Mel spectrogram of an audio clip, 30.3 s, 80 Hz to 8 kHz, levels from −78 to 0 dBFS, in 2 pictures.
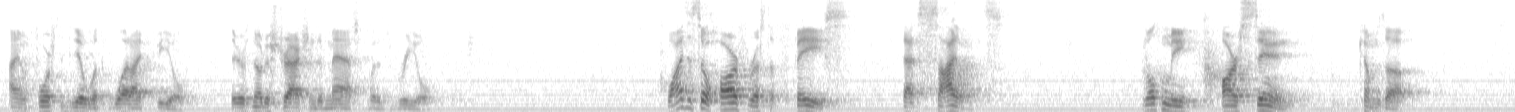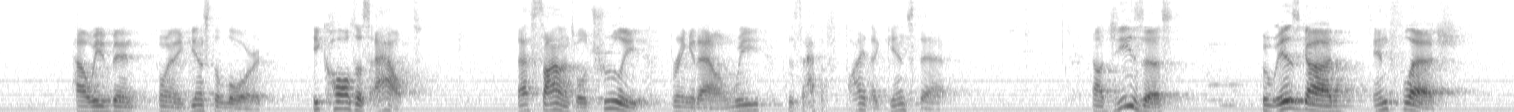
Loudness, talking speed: -38 LUFS, 135 wpm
